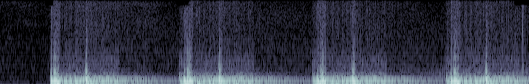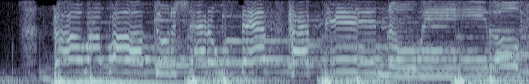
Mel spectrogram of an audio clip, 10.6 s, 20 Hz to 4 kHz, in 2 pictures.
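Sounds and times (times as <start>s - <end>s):
heartbeat thumping at a song intro: 0.5s - 10.5s
low sustained hum: 5.8s - 10.5s.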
